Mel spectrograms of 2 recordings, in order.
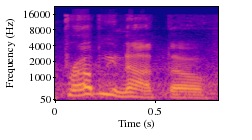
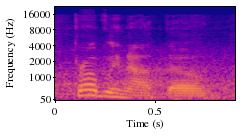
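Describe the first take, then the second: First: Said in the usual way. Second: Much lower, softer mock-serious mumble; deep goofy voice. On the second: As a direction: drop the voice way down, goofy. Repeated in a silly deep voice.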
